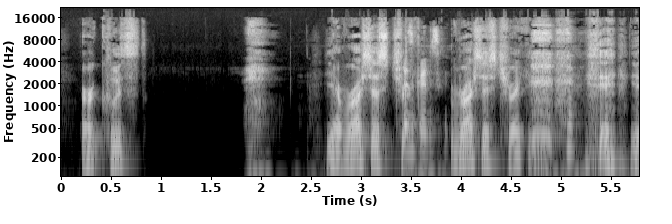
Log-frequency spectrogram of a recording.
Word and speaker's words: Irkutsk: Irkutsk. So how do you say that? Irkutsk. Irkutsk.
